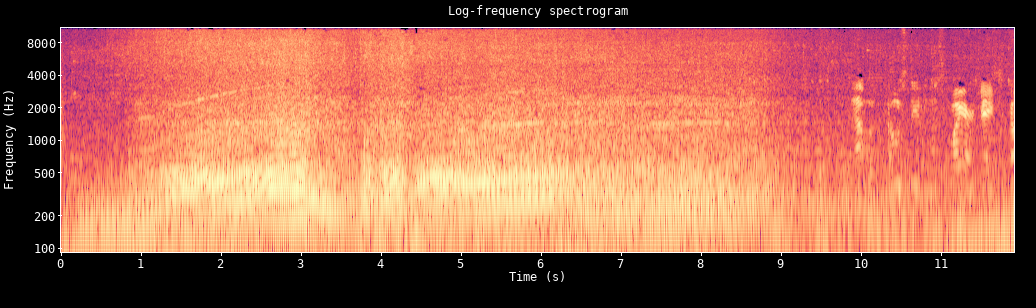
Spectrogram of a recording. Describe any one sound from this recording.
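A vehicle engine roars loudly, revving up, dropping briefly as gears change, then rising again before easing off.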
